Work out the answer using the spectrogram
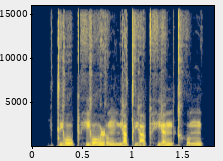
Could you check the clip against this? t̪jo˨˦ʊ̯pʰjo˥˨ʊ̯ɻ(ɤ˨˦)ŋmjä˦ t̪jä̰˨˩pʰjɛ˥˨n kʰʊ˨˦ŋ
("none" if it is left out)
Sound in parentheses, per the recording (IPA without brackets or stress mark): ɤ̰˨˩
